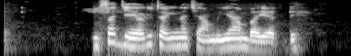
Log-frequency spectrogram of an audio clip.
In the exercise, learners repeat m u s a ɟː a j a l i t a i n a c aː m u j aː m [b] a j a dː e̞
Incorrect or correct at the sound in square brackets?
correct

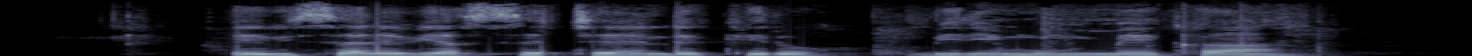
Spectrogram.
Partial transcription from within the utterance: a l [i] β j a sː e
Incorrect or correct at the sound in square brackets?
incorrect: e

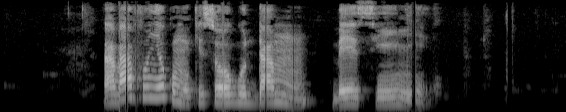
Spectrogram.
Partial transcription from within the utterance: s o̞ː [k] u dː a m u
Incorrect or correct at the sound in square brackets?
incorrect: ɡ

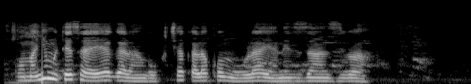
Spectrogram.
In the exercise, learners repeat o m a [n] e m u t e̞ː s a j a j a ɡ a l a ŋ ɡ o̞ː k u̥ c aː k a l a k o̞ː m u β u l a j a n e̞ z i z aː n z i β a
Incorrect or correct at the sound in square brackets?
incorrect: ɲ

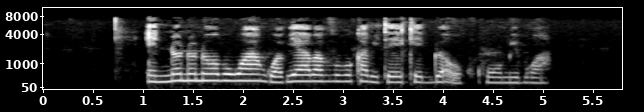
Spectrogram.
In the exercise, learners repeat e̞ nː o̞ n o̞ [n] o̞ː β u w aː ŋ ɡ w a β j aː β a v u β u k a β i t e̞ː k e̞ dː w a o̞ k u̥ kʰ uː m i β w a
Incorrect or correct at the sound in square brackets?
correct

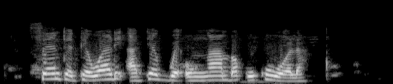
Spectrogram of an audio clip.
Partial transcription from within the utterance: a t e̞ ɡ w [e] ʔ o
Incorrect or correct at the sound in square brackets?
correct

